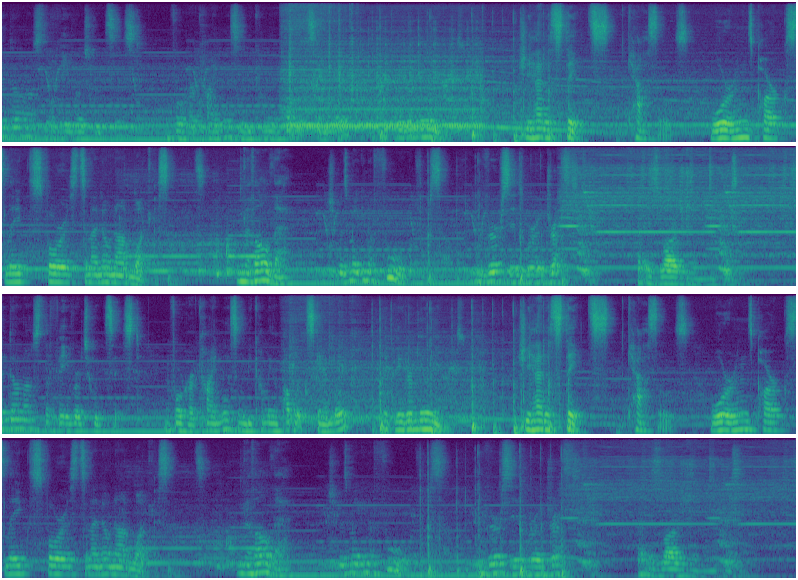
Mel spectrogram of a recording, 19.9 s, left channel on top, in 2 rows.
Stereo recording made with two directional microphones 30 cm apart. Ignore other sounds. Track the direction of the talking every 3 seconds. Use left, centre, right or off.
right, right, centre, left, left, left, left.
